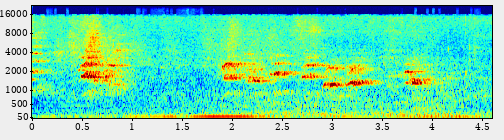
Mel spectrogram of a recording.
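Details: Papillon puppy whimpering and yipping: a run of short, high, slightly wavering whines and yelps that rise and fall, several in quick succession, over a steady low hum.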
